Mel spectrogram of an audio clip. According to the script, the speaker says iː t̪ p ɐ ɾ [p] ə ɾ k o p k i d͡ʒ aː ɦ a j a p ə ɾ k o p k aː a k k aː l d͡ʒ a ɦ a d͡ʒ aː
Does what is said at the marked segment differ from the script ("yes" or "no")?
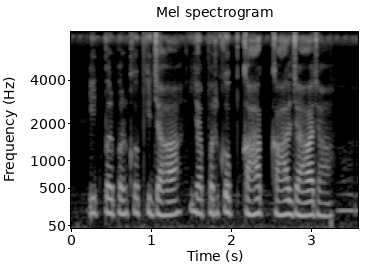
no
